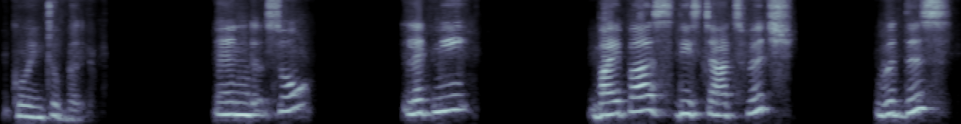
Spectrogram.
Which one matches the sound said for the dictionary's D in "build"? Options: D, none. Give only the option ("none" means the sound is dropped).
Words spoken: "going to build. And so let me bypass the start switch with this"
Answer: none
